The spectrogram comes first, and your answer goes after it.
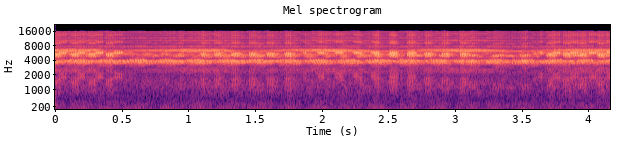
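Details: Brief stretch of many insects singing in a Japanese garden on an autumn night nearing dawn; high steady trills and fast repeated pulsed chirps blend into one continuous shimmering chorus.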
